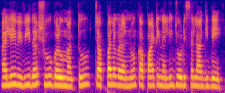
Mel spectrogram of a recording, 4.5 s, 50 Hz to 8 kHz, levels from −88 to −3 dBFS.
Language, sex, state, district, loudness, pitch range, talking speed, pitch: Kannada, female, Karnataka, Bidar, -16 LUFS, 220-240 Hz, 105 wpm, 230 Hz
